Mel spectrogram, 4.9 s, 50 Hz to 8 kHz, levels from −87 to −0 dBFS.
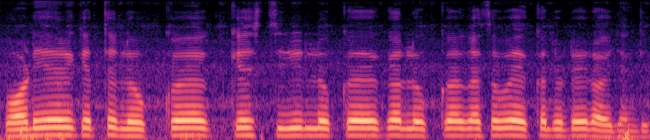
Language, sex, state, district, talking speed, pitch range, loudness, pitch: Odia, male, Odisha, Khordha, 145 wpm, 145-155 Hz, -17 LUFS, 155 Hz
